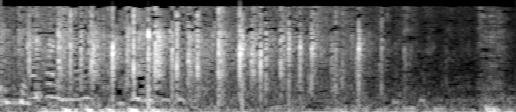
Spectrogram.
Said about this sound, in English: So I do want to say thank you and want to actually start off with a round of applause for them.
